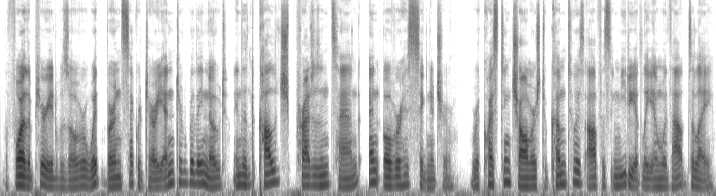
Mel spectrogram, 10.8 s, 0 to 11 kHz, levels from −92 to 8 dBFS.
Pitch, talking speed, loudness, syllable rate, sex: 120 Hz, 175 wpm, -22 LUFS, 6.0 syllables/s, male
